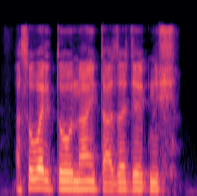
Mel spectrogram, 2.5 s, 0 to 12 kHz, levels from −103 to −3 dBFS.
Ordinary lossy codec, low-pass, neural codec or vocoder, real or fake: AAC, 48 kbps; 7.2 kHz; codec, 16 kHz, 4 kbps, FunCodec, trained on LibriTTS, 50 frames a second; fake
